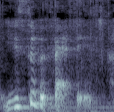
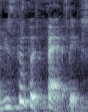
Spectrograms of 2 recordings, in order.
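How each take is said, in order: First: Hushed, unvoiced repeat; whispered. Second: Said in the usual way. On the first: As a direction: whisper the words, softer. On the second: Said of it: "That's what he said".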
